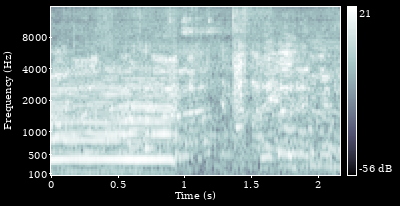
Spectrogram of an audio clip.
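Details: Friesian bull at a cattle market gives a level, sustained low moo of about one second that ends abruptly, followed by a man's voice and background market noise.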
